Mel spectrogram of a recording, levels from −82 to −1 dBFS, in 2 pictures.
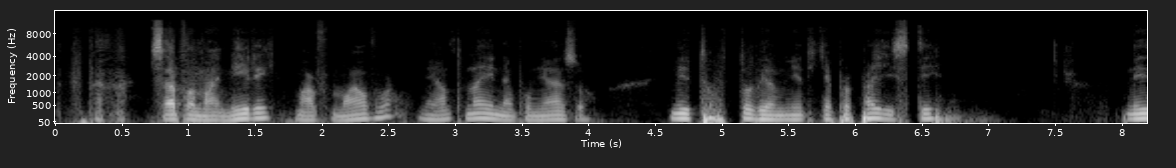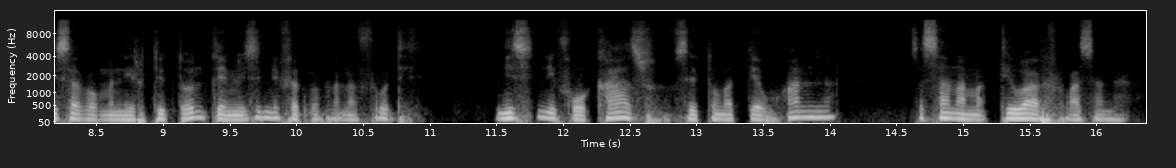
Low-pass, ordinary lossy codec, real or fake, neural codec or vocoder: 10.8 kHz; Opus, 16 kbps; fake; codec, 16 kHz in and 24 kHz out, 0.6 kbps, FocalCodec, streaming, 4096 codes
